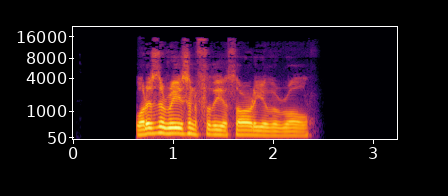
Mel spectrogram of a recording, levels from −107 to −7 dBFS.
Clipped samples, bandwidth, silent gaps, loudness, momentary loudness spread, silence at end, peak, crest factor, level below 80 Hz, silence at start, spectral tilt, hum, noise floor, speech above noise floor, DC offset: under 0.1%; 15.5 kHz; none; -17 LUFS; 10 LU; 0.9 s; -2 dBFS; 16 dB; -64 dBFS; 0.65 s; -6.5 dB/octave; none; under -90 dBFS; over 74 dB; under 0.1%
